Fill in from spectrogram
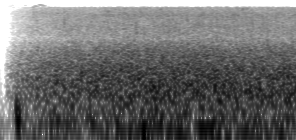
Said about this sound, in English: The horizon of a long, low-speed waterfall curls out of sight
